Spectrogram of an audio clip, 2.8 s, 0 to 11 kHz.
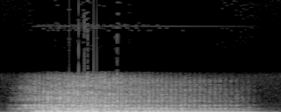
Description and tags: Monster Long Roar 1
A long monster roar.
long, creature, roar, fantasy, monster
